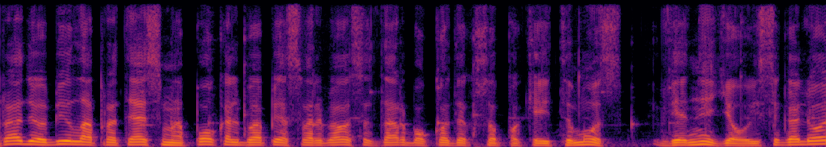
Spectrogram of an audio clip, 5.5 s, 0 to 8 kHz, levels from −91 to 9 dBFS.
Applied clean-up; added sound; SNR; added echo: neural separator model SepFormer DNS4.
